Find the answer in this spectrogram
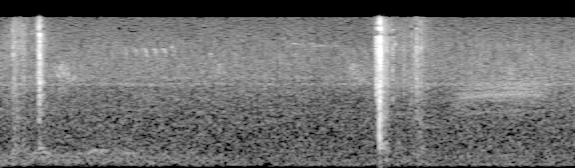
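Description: Quiet, steady outdoor background with a faint sharp click about a quarter second in and one loud, very short sharp snap a little before three seconds in, followed by a fainter one.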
